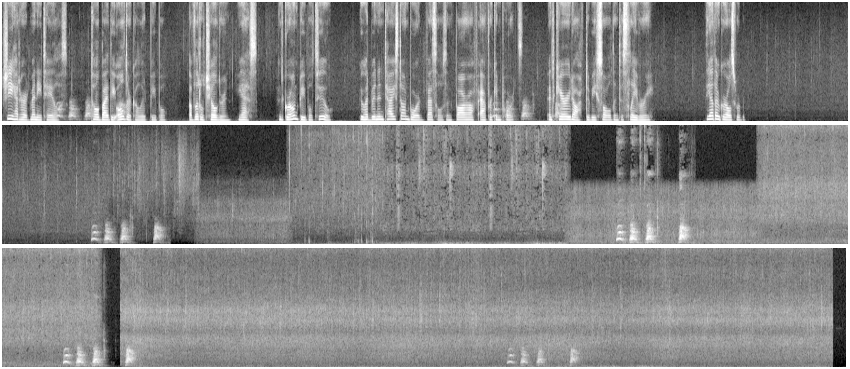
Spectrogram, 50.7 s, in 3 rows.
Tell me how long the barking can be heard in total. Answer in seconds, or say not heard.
9 s.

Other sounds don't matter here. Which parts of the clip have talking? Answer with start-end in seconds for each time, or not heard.
0.0-13.1, 14.1-14.8.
